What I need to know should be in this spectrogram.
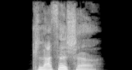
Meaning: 1. comparative degree of klassisch 2. inflection of klassisch: strong/mixed nominative masculine singular 3. inflection of klassisch: strong genitive/dative feminine singular
- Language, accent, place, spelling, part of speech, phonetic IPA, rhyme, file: German, Germany, Berlin, klassischer, adjective, [ˈklasɪʃɐ], -asɪʃɐ, De-klassischer.ogg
